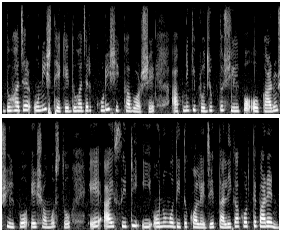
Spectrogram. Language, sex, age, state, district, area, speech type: Bengali, female, 18-30, West Bengal, South 24 Parganas, rural, read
